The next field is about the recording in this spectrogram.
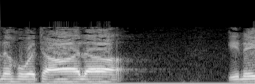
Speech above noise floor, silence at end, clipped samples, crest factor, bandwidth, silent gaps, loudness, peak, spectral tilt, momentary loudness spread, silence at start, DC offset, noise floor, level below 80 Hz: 36 dB; 0 s; 0.4%; 10 dB; 6.2 kHz; none; -7 LUFS; 0 dBFS; -7 dB/octave; 10 LU; 0 s; 10%; -42 dBFS; -42 dBFS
